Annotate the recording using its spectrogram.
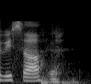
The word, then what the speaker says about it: Ubisoft: Ubisoft.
